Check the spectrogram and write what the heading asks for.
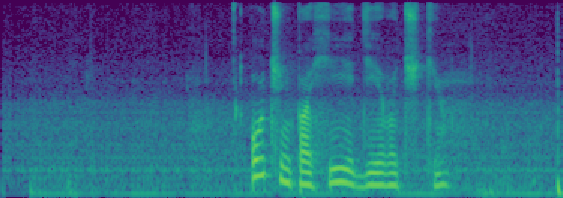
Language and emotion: Russian, sad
